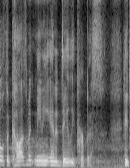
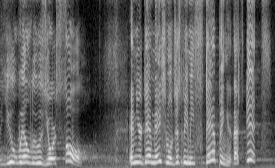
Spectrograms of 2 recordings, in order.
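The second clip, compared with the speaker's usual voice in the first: God's stern warning voice, pitched higher; voicing God, grave and urgent; 4 semitones higher than usual. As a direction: speak as God warning of damnation, heavier on key phrases. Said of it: "It's just like".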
